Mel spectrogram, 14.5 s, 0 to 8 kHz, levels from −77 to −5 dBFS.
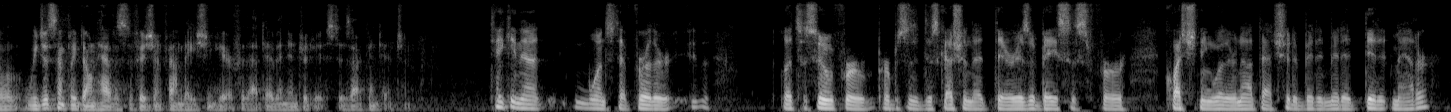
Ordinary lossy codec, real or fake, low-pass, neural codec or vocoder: Opus, 16 kbps; real; 7.2 kHz; none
